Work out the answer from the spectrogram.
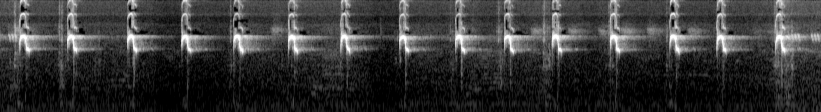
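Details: Sustained song of a Javan tesia on a lure recording for bird keepers. Around fifteen sharp, ringing notes, each dropping quickly, repeat in a fast, even string of roughly two per second.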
